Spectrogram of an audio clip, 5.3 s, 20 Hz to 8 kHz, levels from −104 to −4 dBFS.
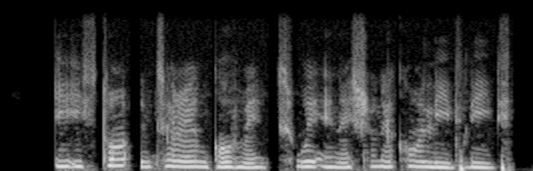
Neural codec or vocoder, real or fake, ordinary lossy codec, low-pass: none; real; none; 7.2 kHz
